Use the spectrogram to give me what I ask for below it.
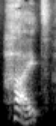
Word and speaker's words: height: The GH is not pronounced, but this is pronounced height, whilst this is pronounced weight.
